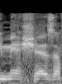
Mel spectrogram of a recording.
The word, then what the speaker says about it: MSX: Lembrar que Mexes é a forma como se fala soletrando MSX em espanhol, em SD é super deforme.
